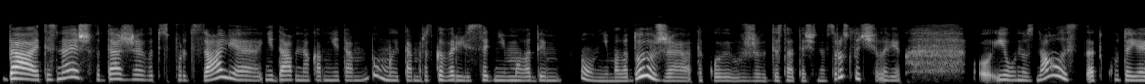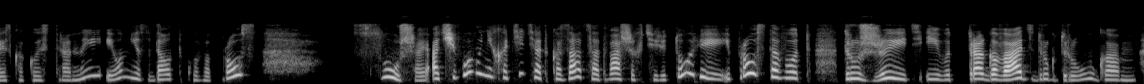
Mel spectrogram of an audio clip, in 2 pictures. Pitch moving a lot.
Yes: wide, 6.0 semitones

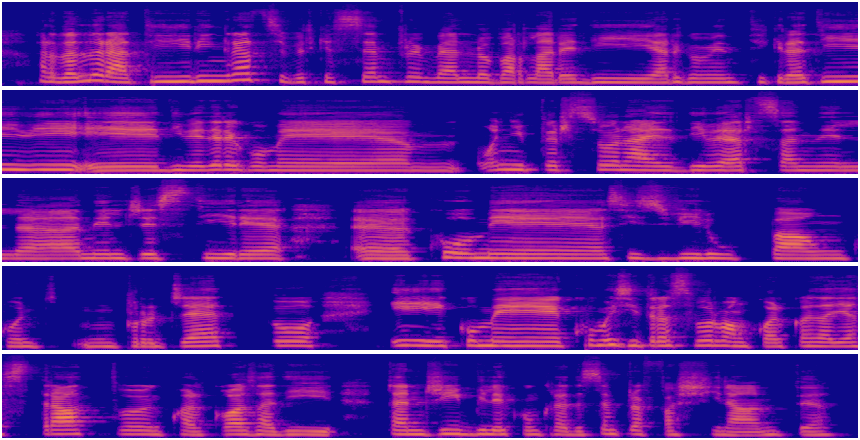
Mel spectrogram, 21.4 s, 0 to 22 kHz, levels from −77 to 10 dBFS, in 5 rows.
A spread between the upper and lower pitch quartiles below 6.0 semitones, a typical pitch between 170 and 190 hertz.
Yes: narrow, 2.6 semitones; medium, 185 Hz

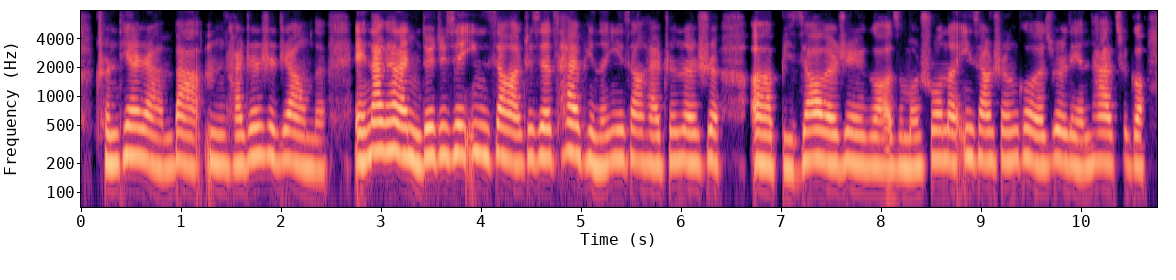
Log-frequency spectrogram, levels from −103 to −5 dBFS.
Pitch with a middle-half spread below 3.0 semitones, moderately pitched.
No: narrow, 2.5 semitones; high, 210 Hz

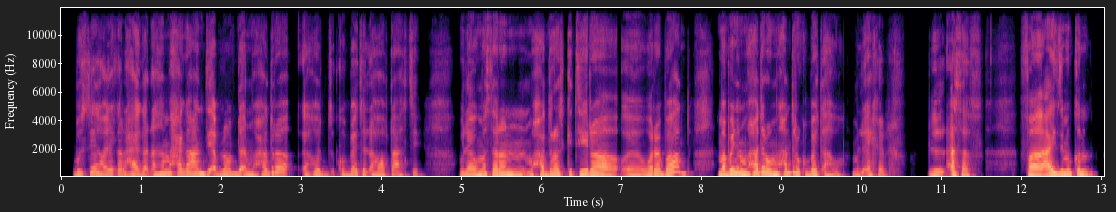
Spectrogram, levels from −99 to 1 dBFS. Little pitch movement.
No: average, 3.8 semitones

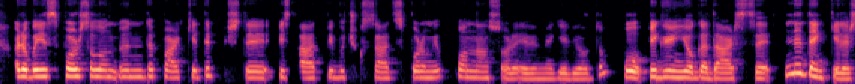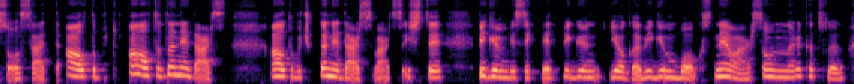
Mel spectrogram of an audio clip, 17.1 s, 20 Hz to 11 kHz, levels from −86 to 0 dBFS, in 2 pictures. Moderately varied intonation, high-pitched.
Yes: average, 3.3 semitones; high, 220 Hz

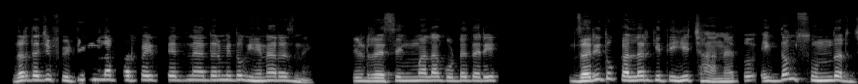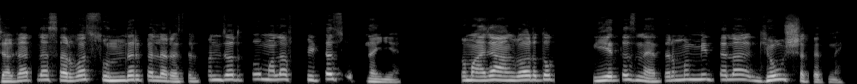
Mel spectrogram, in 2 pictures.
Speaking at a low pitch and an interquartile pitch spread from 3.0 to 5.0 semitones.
No: medium, 185 Hz; average, 3.7 semitones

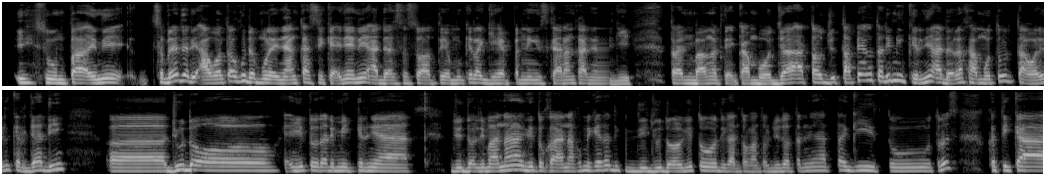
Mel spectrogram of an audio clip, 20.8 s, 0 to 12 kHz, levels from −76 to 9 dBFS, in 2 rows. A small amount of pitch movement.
No: average, 3.3 semitones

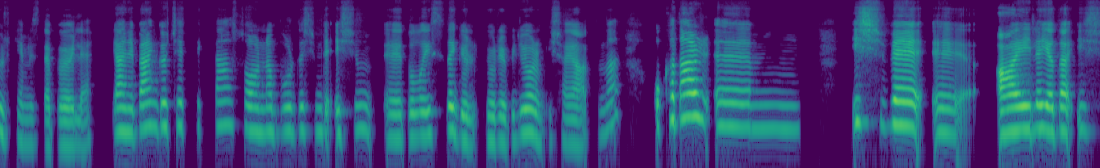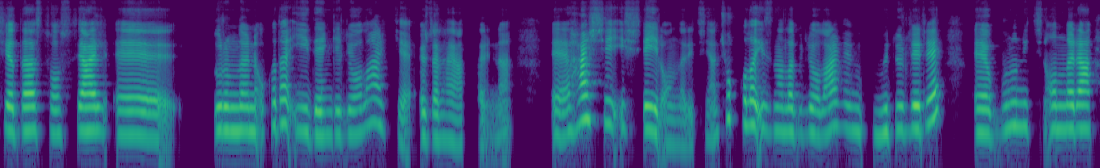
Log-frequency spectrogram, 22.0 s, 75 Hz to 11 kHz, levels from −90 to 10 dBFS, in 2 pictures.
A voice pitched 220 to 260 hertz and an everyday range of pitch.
Yes: high, 230 Hz; average, 3.4 semitones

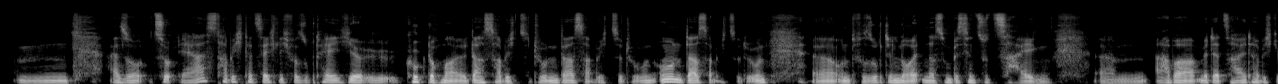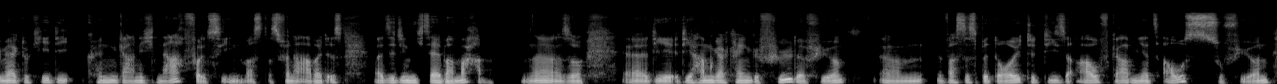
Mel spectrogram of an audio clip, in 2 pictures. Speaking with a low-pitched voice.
Yes: very low, 85 Hz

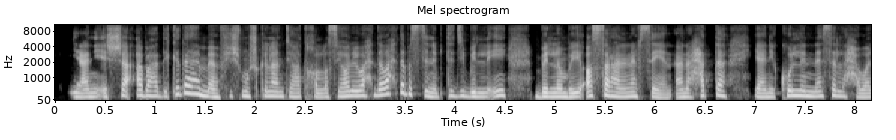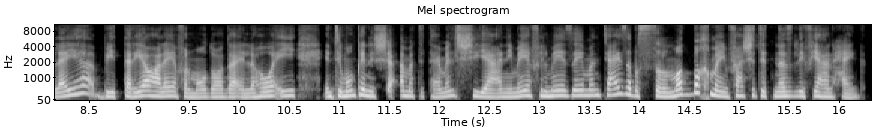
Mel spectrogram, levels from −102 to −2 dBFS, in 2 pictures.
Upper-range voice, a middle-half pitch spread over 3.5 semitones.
Yes: high, 195 Hz; average, 4.3 semitones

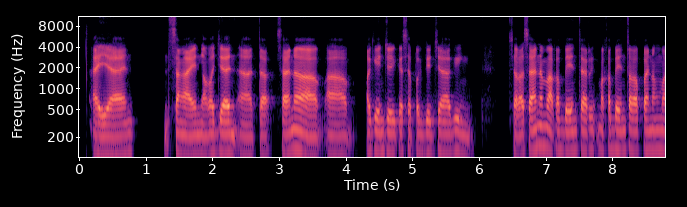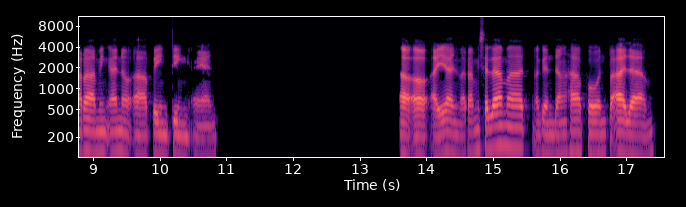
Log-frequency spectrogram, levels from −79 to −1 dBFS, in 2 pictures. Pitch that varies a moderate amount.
No: narrow, 2.2 semitones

